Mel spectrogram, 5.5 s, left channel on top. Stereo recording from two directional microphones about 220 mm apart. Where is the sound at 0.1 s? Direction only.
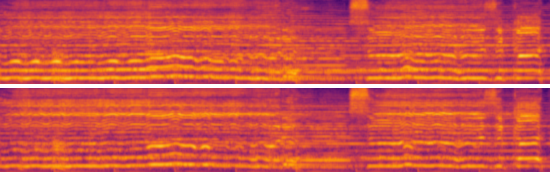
50° right (ahead or behind).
